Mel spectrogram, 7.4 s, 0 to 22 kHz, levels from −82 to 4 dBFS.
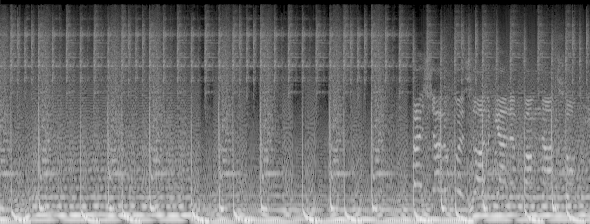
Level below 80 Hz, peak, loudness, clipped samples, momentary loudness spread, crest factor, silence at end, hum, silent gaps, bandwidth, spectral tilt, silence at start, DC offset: -16 dBFS; 0 dBFS; -11 LUFS; under 0.1%; 2 LU; 10 dB; 0 s; none; none; 19.5 kHz; -5.5 dB/octave; 0 s; under 0.1%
